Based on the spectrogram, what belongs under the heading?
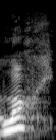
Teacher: So loch is a kind of unusual word in English because this ch sound, this ch that you make in your throat, this doesn't exist elsewhere in English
